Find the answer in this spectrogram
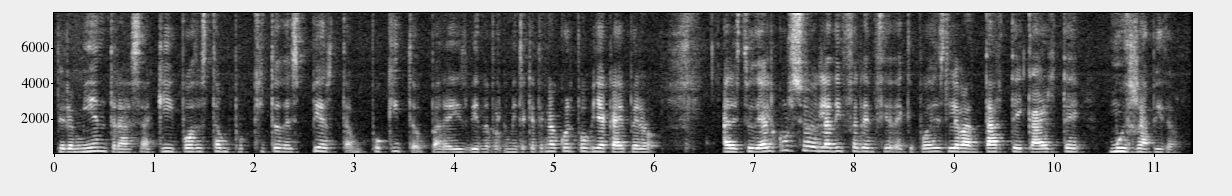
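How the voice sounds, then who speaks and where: Mujer de voz grave y ronca, tono suave y reflexivo. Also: female voice, lowish voice, fairly even intonation, moderate pace, vocal fry, mellow. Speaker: spiritual teacher. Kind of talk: reading and commenting on a daily spiritual lesson.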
